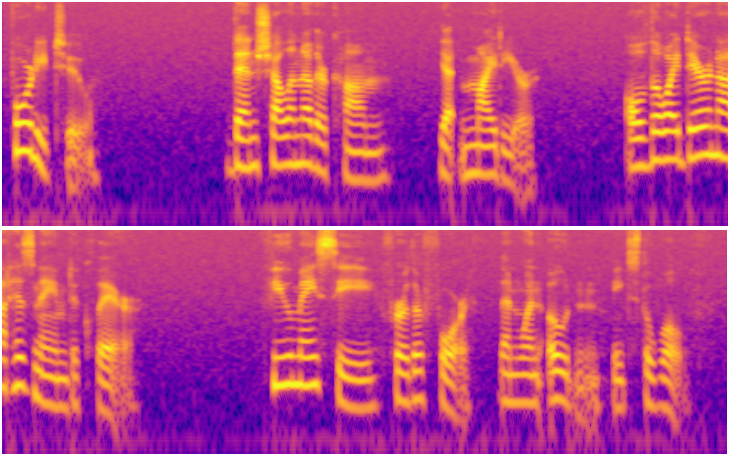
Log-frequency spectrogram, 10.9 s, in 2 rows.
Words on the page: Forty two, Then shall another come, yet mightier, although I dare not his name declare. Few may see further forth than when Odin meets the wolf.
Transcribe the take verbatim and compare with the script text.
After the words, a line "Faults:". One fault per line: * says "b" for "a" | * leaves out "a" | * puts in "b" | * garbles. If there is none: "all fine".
Forty two, Then shall another come, yet mightier, although I dare not his name declare. Few may see further forth than when Odin meets the wolf.
Faults:
all fine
